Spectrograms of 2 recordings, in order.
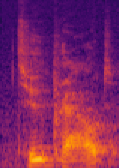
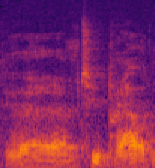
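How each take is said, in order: First: Too proud said louder, with weight on "Too"; emphatic repeat. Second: Said in the usual way. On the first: Real, not acted. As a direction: hammer home "Too proud" as a defiant echo. Repeats his pride defiantly.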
